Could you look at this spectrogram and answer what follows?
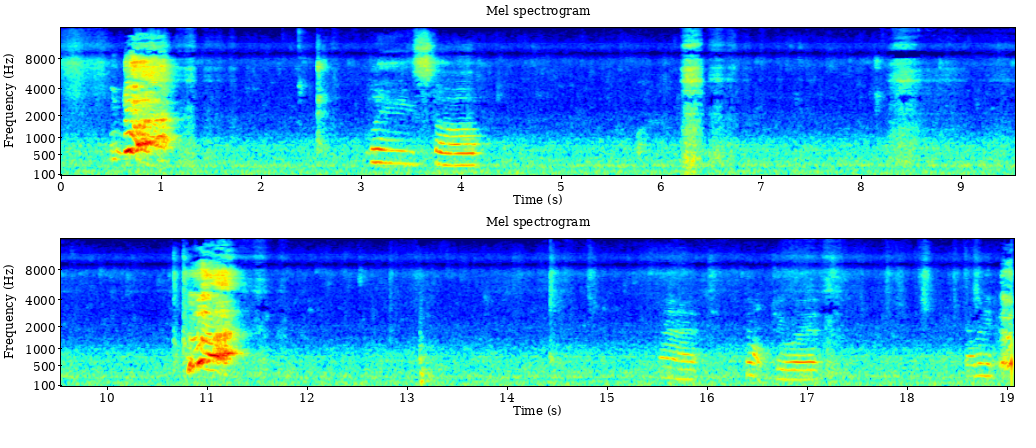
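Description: Loud, abrupt voiced hiccups, about seven in twenty seconds, separated by quiet room noise.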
